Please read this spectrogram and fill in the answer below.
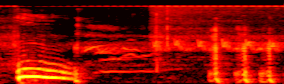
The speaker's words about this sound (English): It's a real owl right there.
